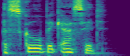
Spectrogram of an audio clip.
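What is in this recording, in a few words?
"ascorbic acid", British English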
